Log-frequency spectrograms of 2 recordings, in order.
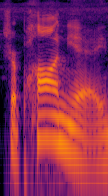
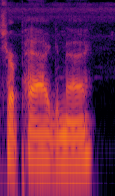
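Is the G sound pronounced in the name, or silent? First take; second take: silent; pronounced. First: The G sound is silent in the name. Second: The G sound is pronounced in the name. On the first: The speaker calls it right. "They're not going to pronounce that G" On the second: The speaker calls it wrong.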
